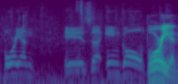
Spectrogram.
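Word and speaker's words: Borjan: is uh in goal borian that's how you say that including going before Kennedy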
